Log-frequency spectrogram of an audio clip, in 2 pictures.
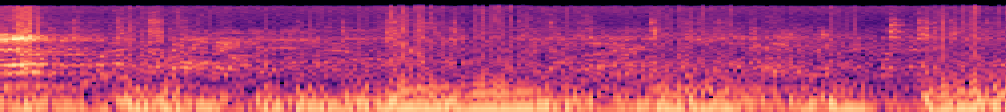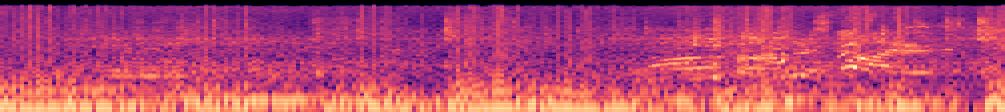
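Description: Loud amplified music over an outdoor PA, dominated by a heavy bass that pulses in long blocks, with a voice coming over it near the end.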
